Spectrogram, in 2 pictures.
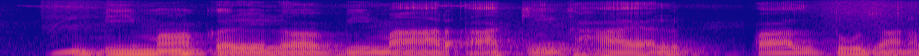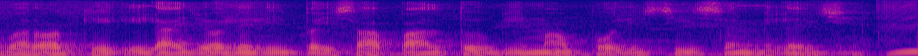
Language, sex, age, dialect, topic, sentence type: Maithili, male, 18-24, Angika, banking, statement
